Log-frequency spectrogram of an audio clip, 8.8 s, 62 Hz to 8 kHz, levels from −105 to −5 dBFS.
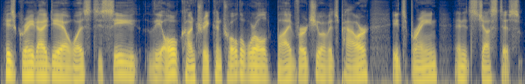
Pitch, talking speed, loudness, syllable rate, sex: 90 Hz, 150 wpm, -19 LUFS, 3.8 syllables/s, male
